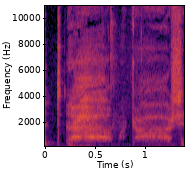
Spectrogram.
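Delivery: slow breathless whisper of delight; awed whisper. Real, not acted. Recalling school lunches with friends, in a slow whisper. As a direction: let it slip out in a hushed whisper.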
